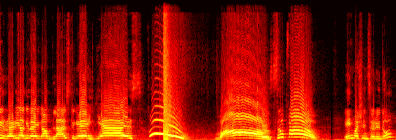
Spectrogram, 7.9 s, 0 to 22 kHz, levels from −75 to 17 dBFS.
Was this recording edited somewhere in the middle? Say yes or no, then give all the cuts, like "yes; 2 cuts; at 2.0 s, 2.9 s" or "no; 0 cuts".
yes; 1 cut; at 6.5 s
